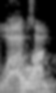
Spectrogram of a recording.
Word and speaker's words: Uatu: Uatu.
